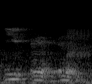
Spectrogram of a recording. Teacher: 그래서 여러분 이에 할수록 이에 할수록 혀가 낮아집니다.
